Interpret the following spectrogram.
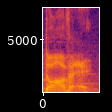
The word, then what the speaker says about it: Dav: Yes, I know it's Dave, but Silando, his employer, pronounces it Dave. So, who are we to uh not abide by the pronunciation?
